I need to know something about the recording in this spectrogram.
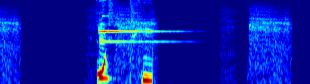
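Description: A bubble pops with a bright chime.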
